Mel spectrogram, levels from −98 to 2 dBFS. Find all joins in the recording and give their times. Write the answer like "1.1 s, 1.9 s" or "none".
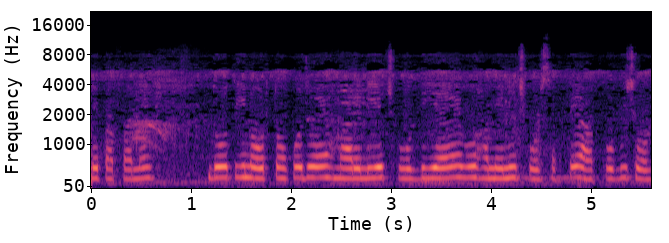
none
